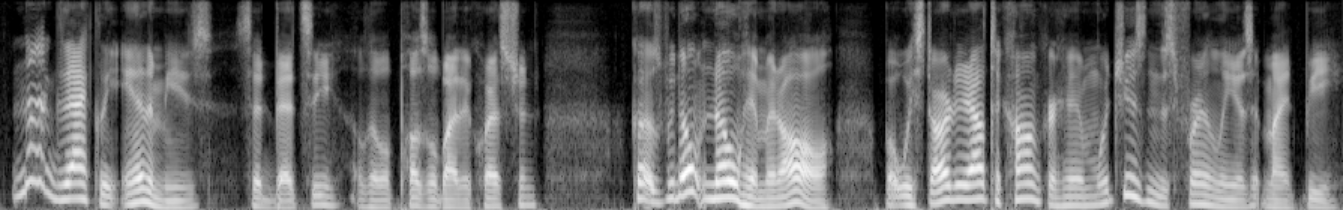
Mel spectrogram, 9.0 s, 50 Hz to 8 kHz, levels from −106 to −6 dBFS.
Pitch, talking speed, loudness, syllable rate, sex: 145 Hz, 220 wpm, -18 LUFS, 5.9 syllables/s, male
